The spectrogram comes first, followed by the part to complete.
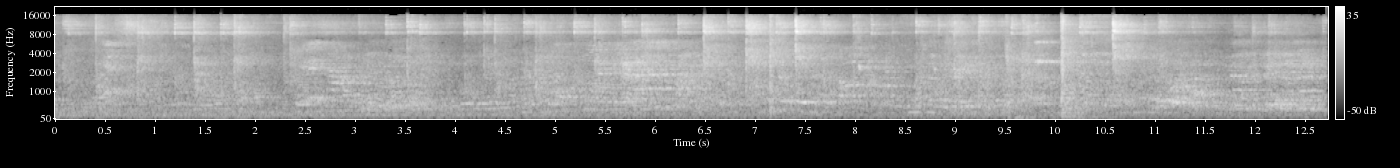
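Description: Table tennis ball clicking off the paddles and the table during a rally, with a sharper hit about ten seconds in, over a murmur of onlookers' voices.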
